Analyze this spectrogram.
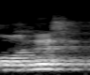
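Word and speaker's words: honest: मैं मिसाल देता हूँ, ये क्या लफ्ज है, ऑनेस्ट नहीं पढ़ते इसको ऑनेस्ट पढ़ते हैं।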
